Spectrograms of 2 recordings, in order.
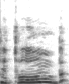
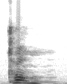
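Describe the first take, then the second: First: A B sound is heard at the end. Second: No B sound is heard at the end. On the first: The speaker calls it wrong. "انا ما بقولش" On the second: The speaker calls it right. "البي ما بنطقهاش"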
